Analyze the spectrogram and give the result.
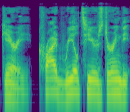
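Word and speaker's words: Gerry: still a grieving widower Jerry pronounced Gary cried real tears during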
